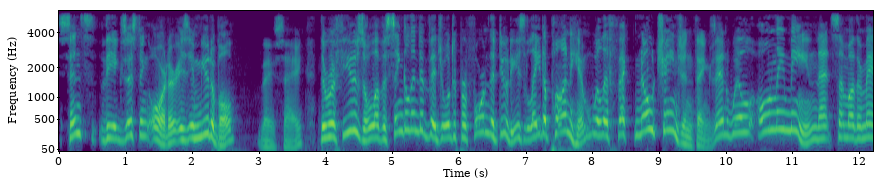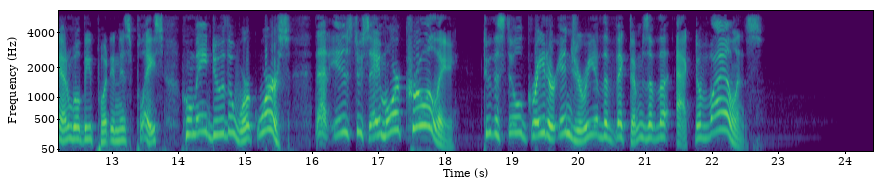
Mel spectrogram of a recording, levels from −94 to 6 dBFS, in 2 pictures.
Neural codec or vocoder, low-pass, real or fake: none; 5.4 kHz; real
